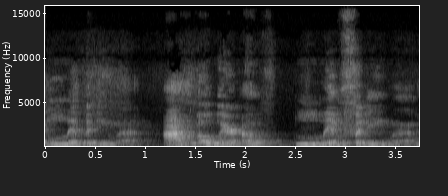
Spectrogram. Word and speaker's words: lipedema: And they would say, "Oh, you mean lympadeema?" I said, "No, lipadeema." And I would have to spell it cuz I've been diagnosed with lipadeema. Lympadeema. Lip edema. Like edema.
